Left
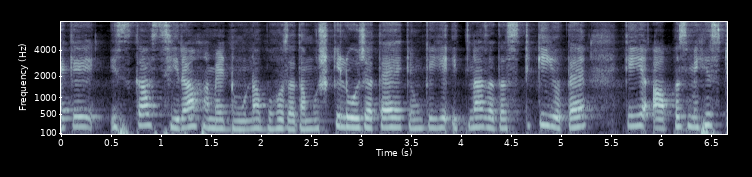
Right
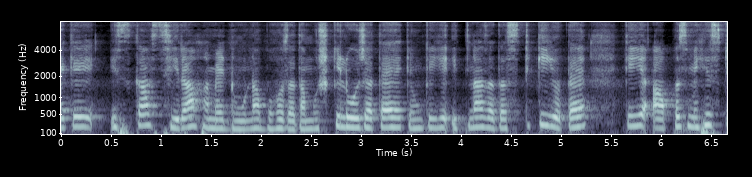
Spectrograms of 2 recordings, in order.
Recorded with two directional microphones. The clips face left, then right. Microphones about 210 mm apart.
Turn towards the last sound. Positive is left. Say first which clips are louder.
# right 3 dB
turn(degrees=-40)  # may be behind; listen again after turning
